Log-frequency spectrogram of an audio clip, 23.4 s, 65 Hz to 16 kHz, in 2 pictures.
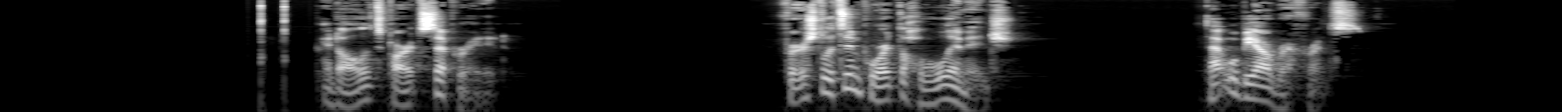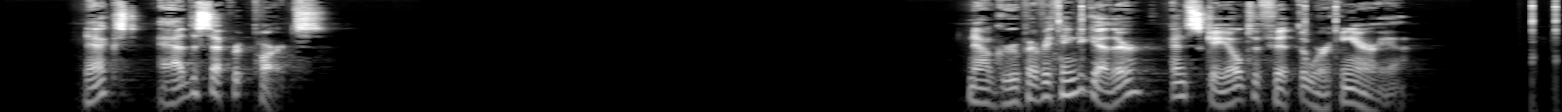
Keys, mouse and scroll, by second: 1.9 click, 3.1-3.4 scroll down 1, 3.7-4.2 scroll down 1, 5.4-6.0 scroll up 1, 7.7-9.1 drag, 10.1-11.4 drag, 12.8-14.9 drag, 15.4-16.6 drag, 17.6 click, 18.5 scroll up 1, 19.6 click, 20.2 scroll down 1, 21.4 shift+click, 22.9 click.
